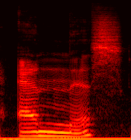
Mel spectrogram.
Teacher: N is very strong. It's actually canceling this TH as well, so this whole thing sounds like annis. So it's like a longer N.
